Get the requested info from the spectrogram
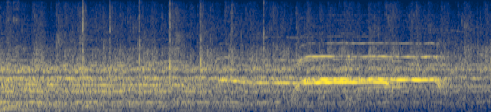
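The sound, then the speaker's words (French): A concert audience in Colmar applauds in a steady, dense wash of clapping that holds for several seconds, with a few whistles and cheers rising above it near the end. “Applaudissez-vous, vous le méritez.”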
